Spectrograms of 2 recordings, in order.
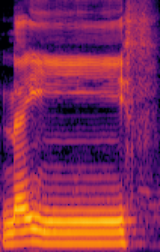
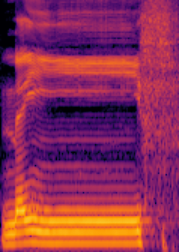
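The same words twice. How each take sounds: First: The word ends on a bare consonant. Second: The same.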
